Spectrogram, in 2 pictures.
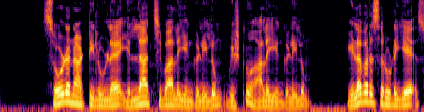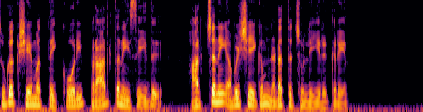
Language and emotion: Tamil, neutral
